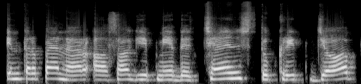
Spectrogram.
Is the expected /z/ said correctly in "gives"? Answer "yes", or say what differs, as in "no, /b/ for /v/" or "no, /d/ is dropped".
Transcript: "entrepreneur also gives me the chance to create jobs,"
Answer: no, /z/ is dropped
